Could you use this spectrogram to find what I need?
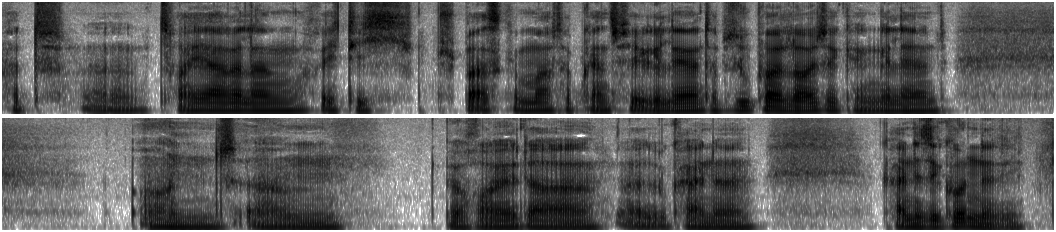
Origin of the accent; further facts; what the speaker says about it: Northern Germany, Germany; ich bin halt Norddeutscher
